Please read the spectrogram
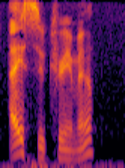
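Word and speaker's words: aisukrimu (アイスクリーム): Ice cream is sometimes pronounced more correctly as aisukrimu, but you mainly hear older people pronounce it that way.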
